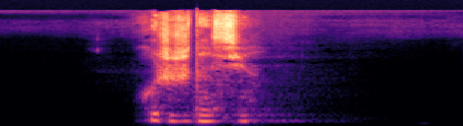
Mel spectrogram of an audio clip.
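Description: A young woman speaks quietly and sadly.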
